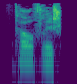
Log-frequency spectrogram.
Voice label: "taufrisch", German; adjectives

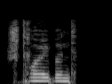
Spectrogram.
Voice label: "sträubend", German; adjectives

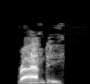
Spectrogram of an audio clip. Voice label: "randy", English; adjectives

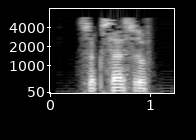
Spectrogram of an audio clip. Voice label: "successive", English; adjectives

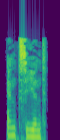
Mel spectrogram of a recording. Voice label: "entziehend", German; adjectives

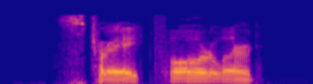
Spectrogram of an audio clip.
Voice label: "straightforward", English; adjectives

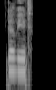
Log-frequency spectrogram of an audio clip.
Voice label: "geweht", German; adjectives

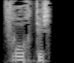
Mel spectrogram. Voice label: "fruchtig", German; adjectives

